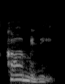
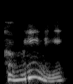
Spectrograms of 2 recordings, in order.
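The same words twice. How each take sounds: First: Kamini said as KAA-mi-nee; long first vowel, short middle in Kamini; Hindi name pronunciation. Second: Kamini said as kuh-MEE-nee; short first vowel, long stressed middle in Kamini; different-meaning pronunciation. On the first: Explaining a wordplay, Kamini said as KAA-mi-nee. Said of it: "if you write it in Hindi". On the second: Explaining the other meaning, Kamini said as kuh-MEE-nee. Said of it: "which is a different meaning altogether". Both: Shown as a demonstration.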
